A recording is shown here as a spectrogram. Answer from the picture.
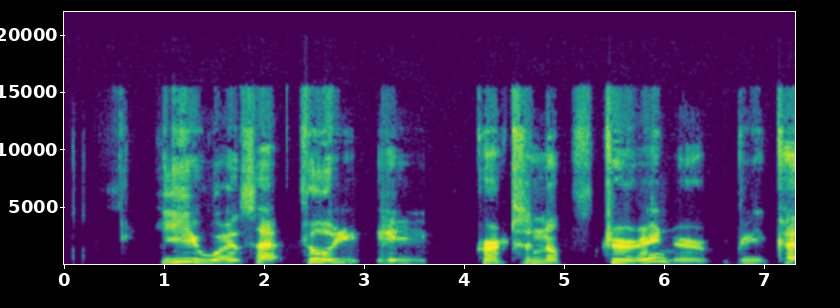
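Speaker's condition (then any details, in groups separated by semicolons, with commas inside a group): Cerebral palsy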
